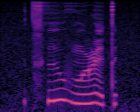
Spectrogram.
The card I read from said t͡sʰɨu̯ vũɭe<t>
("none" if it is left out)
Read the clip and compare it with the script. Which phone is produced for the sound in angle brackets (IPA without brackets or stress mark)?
t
